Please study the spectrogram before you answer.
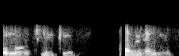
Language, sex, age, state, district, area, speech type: Punjabi, female, 30-45, Punjab, Tarn Taran, urban, conversation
